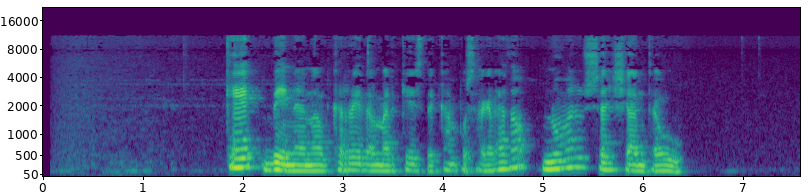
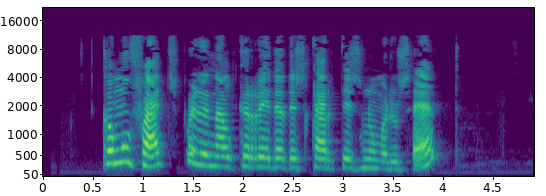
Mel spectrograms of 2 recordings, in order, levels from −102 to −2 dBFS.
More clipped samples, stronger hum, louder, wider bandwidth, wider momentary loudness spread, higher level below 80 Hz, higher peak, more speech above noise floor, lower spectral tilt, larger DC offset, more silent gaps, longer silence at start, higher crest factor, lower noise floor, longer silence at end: neither; neither; first, -25 LUFS vs -28 LUFS; about the same, 11.5 kHz vs 11.5 kHz; about the same, 13 LU vs 13 LU; first, -64 dBFS vs -90 dBFS; about the same, -6 dBFS vs -4 dBFS; about the same, 48 dB vs 51 dB; first, -6.5 dB/octave vs -3 dB/octave; neither; neither; first, 1.85 s vs 0.6 s; about the same, 22 dB vs 24 dB; second, -72 dBFS vs -79 dBFS; first, 1.2 s vs 1 s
